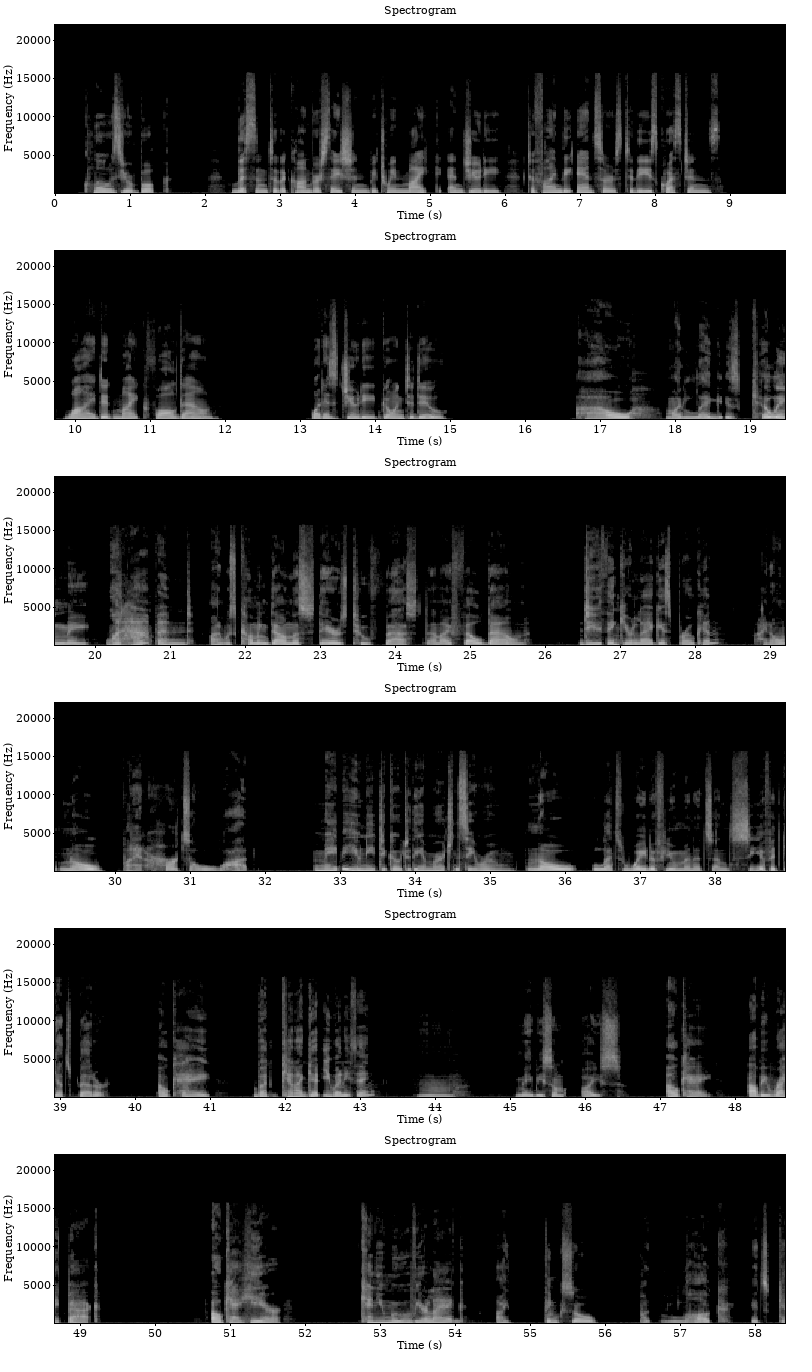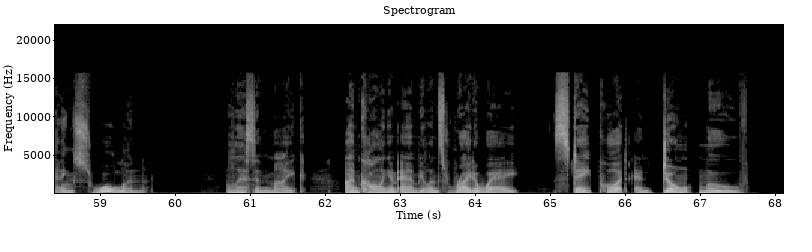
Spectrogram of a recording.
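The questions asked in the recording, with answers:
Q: Why did Mike fall down?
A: He was coming down the stairs too fast.

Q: What is Judy going to do?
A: Call an ambulance.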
